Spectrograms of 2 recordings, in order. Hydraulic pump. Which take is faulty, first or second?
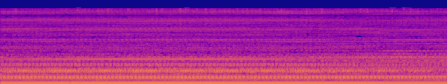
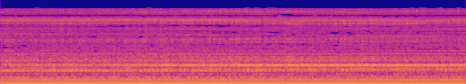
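second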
